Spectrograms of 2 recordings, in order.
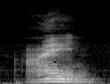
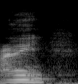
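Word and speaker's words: عين: So ha was right at the Adam's apple, but ain, you can feel it here. Ain, there's some vibrations you will feel. Ain. So ain comes from the middle of the throat.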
